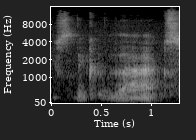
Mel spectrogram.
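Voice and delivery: very soft, unvoiced whisper; absorbed whisper. Real, not acted. Vlogger blending eyeshadow to the edge, whispered. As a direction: whisper it while concentrating on the work. Murmuring while applying eyeshadow.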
